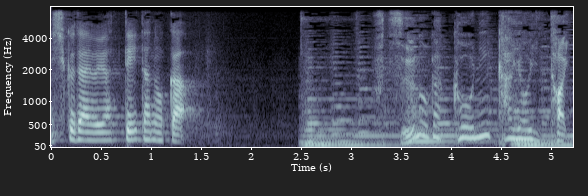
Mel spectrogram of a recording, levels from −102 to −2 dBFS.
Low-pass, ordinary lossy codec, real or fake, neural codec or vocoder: 7.2 kHz; none; real; none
